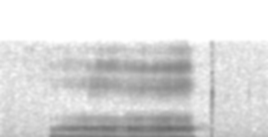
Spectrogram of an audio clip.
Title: Snoring dog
